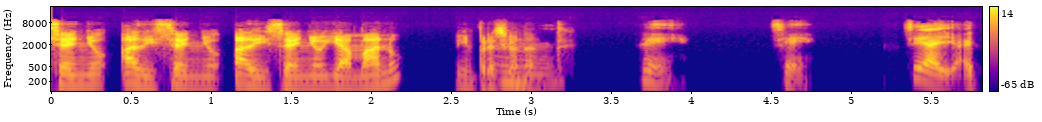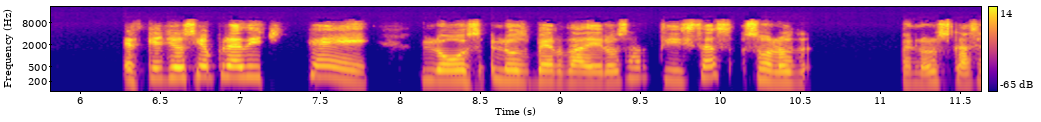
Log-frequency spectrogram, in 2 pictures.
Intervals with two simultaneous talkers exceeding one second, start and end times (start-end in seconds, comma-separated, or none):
none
